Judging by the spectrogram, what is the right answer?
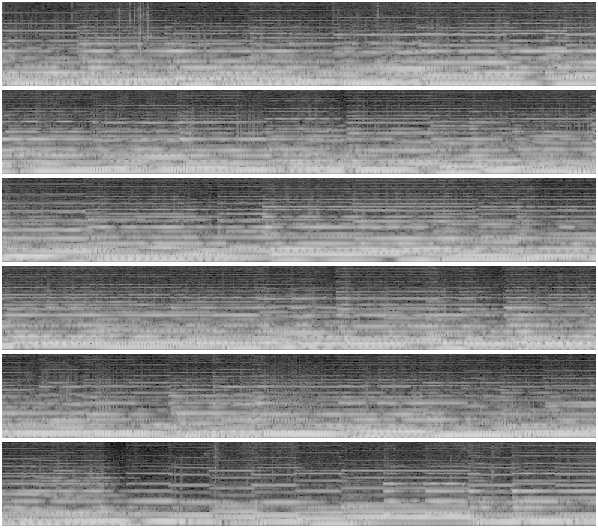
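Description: Church organ playing a slow piece of sustained chords, with deep pedal bass notes coming in about twenty seconds in and dropping out a few seconds later.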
